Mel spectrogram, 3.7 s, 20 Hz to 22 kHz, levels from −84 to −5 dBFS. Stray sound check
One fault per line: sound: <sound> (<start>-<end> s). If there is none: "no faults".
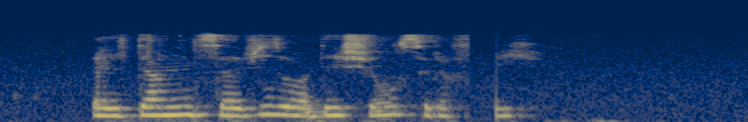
sound: dropout (2.3-2.5 s)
